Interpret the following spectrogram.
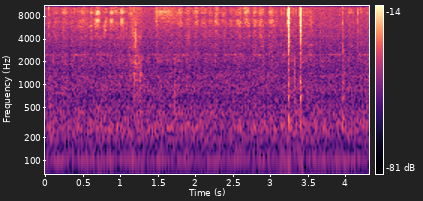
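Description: Faint scratching and light tapping of a stylus on a tablet screen as words are handwritten, over a low steady hum.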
